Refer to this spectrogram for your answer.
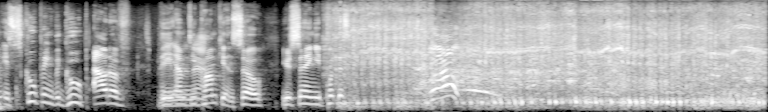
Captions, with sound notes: is scooping the goop out of the empty pumpkin. So, you're saying you put this. (audience laughs)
